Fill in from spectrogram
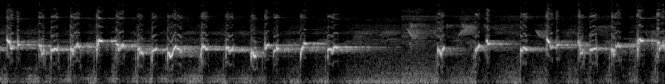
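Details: Long 'ropel' song of a yellow-vented bulbul used as a lure to make others answer; rapid, tumbling whistled phrases run on, pause briefly near the middle, then resume with bright jumpy notes.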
